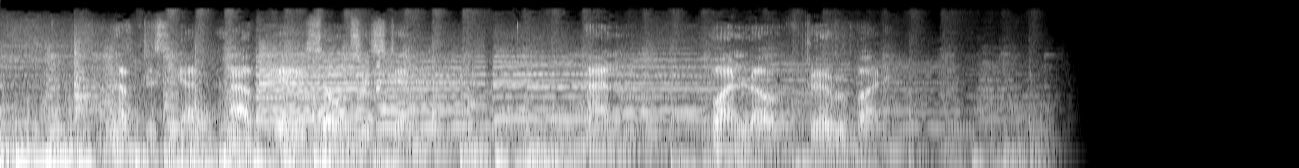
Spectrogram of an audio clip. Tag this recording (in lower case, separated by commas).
speech, music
